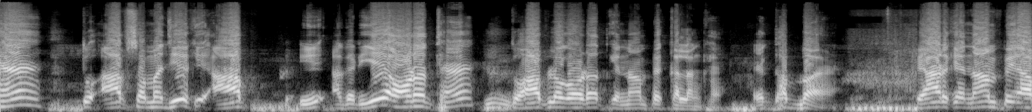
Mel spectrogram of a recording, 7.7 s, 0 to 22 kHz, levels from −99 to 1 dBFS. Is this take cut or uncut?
uncut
